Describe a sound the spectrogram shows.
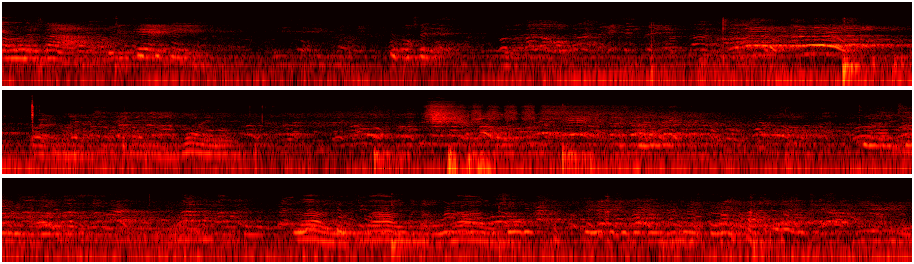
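Football players shout and call to each other across an open outdoor pitch.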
